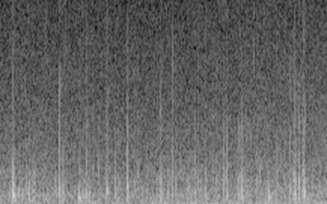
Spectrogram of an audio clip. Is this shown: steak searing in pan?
no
